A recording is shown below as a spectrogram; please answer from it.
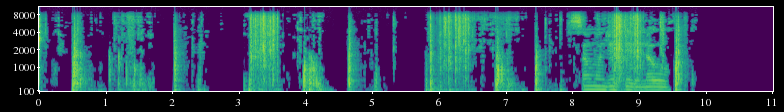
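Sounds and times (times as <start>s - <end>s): cards being shuffled: 3.1s - 4.2s, 5.8s - 9.8s.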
